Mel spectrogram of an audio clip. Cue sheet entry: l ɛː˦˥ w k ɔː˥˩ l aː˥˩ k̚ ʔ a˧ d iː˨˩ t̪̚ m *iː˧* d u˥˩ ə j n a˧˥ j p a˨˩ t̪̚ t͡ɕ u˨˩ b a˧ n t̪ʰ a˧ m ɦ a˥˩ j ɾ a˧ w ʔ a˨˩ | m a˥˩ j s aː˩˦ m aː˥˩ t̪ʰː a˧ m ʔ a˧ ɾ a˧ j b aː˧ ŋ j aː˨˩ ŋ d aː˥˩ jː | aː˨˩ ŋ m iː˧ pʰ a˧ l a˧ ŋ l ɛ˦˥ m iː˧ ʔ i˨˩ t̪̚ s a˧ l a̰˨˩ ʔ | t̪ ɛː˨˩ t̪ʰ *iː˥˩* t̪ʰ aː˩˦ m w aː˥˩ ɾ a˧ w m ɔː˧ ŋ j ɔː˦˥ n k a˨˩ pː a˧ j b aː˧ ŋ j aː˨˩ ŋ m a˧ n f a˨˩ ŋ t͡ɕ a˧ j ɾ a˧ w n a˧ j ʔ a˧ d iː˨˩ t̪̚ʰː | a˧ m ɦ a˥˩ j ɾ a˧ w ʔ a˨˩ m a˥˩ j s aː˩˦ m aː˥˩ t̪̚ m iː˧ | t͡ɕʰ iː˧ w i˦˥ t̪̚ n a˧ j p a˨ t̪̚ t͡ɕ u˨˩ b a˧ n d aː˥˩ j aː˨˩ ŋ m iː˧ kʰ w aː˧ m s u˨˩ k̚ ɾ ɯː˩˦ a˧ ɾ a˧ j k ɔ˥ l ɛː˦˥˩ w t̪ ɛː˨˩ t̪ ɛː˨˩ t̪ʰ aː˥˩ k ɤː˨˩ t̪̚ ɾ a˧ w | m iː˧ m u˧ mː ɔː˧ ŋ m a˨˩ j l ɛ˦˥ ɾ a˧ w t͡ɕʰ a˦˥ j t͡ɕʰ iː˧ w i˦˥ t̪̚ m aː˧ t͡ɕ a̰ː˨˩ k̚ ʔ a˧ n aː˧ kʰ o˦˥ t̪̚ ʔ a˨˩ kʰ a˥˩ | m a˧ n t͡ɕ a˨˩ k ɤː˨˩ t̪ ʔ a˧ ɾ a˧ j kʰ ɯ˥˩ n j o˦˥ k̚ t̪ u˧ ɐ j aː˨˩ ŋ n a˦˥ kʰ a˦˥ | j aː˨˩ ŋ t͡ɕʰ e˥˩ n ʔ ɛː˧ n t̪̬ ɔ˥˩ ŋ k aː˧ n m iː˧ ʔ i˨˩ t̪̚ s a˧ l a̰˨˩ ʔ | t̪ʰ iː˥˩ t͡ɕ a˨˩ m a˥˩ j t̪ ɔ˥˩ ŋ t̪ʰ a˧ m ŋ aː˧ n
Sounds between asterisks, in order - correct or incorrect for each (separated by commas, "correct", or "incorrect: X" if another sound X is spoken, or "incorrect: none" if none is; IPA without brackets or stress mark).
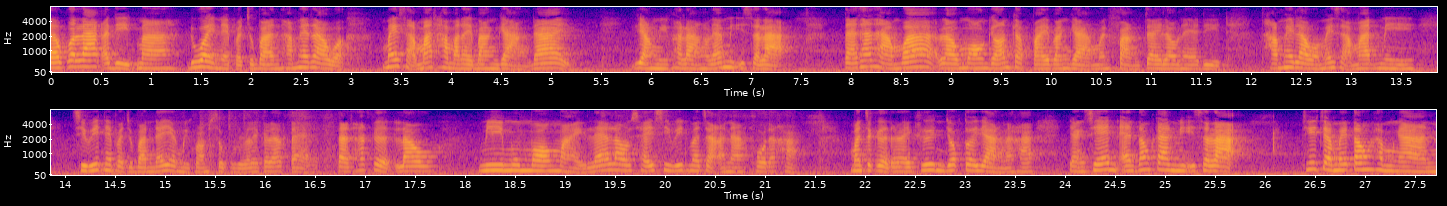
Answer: incorrect: aː˧, incorrect: aː˥˩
